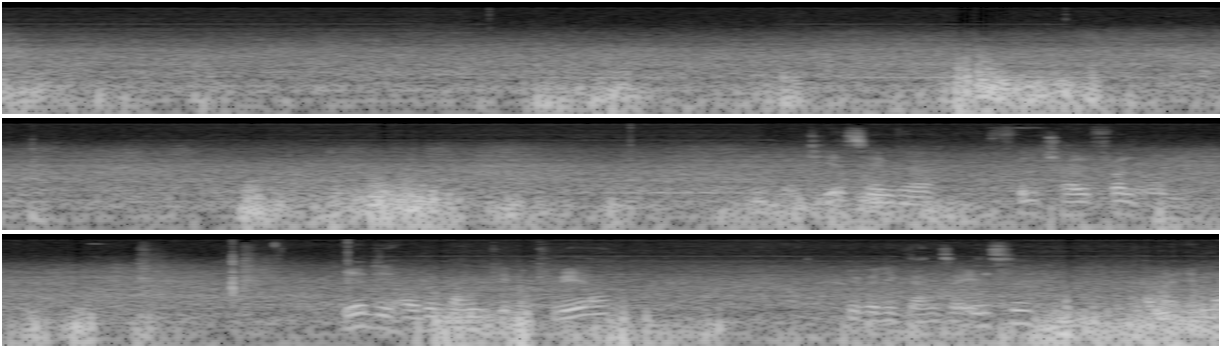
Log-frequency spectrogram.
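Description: Wind gusts and buffets outdoors.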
